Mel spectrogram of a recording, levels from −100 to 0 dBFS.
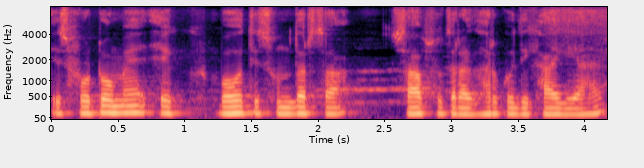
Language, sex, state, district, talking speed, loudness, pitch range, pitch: Hindi, male, Jharkhand, Deoghar, 215 wpm, -19 LUFS, 120-135 Hz, 125 Hz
